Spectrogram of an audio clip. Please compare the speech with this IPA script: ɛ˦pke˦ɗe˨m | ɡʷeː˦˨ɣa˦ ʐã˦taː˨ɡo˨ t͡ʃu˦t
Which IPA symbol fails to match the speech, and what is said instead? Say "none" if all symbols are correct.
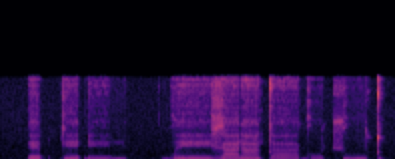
ʐ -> ɾ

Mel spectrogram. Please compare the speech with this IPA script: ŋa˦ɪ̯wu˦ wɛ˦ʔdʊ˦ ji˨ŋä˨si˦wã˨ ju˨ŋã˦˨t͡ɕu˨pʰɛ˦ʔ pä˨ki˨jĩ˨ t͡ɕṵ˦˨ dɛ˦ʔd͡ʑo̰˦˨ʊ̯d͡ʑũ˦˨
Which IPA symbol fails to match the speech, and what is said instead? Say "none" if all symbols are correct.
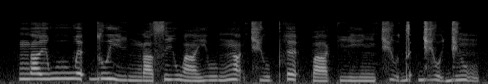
ʊ˦ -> u˦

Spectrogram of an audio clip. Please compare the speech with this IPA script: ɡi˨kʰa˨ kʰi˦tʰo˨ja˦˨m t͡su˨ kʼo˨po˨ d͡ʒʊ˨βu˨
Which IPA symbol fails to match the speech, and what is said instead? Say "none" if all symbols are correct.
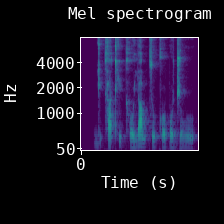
tʰ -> kʰ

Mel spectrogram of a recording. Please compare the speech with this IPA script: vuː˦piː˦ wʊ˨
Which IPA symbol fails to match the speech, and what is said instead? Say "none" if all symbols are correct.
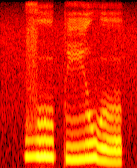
iː˦ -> iː˨˦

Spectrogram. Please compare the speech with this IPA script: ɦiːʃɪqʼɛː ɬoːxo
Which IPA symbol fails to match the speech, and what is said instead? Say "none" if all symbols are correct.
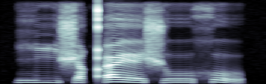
ɬ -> ʃ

